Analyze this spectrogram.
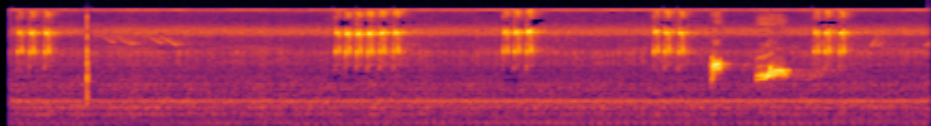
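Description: Shrill, clicking chips from an Indian palm squirrel come in short, fast clusters every second or so. A couple of brief whistled bird notes and a faint steady hum sit in the background.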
